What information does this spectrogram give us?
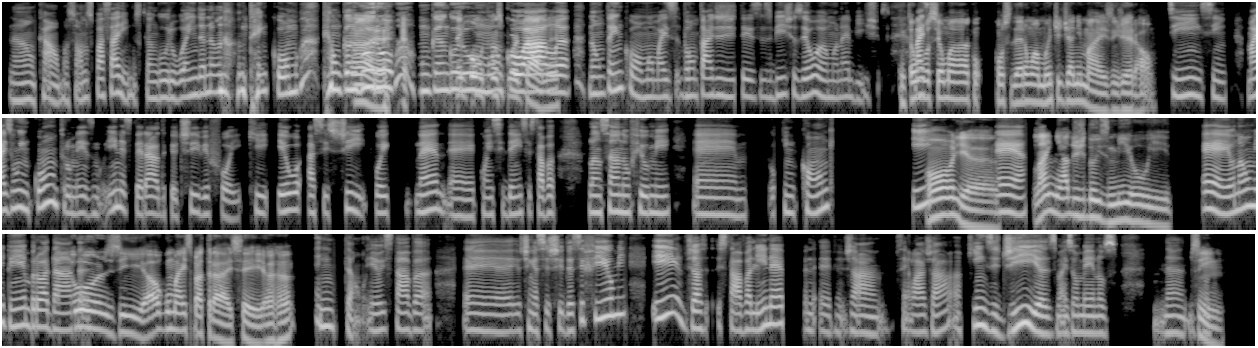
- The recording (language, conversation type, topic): Portuguese, podcast, Como foi o encontro inesperado que você teve durante uma viagem?
- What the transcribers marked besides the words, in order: chuckle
